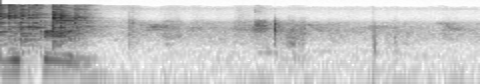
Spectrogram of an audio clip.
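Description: A few faint, light metal clinks of kitchen utensils, heard after a word of speech ends.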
